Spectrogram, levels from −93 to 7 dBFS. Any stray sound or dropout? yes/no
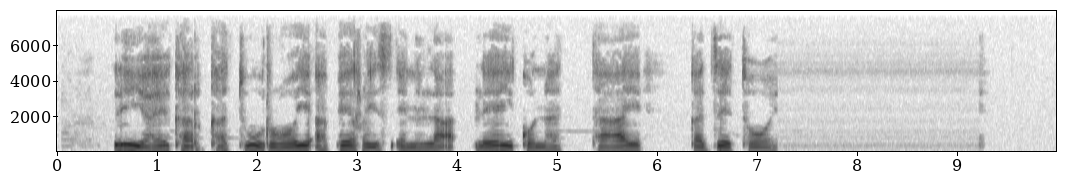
no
